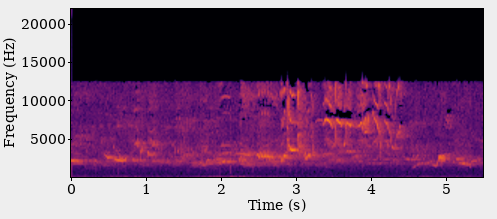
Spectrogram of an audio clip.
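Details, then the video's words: Dawn chorus at Guisborough: several birds singing together, with overlapping warbled and whistled phrases, thin high trills and short chirps layered continuously over a soft low rumble. "Dawn Chorus#3"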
